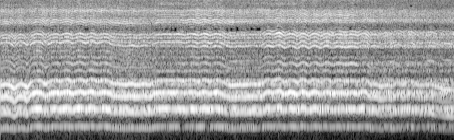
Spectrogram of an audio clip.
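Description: A man's unaccompanied voice holding one long sung note with small wavering ornaments, a melisma in devotional naat singing, amplified through a microphone; the pitch dips slightly near the end.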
